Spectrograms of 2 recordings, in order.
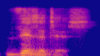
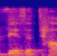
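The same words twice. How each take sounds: First: VISITORS as VIZ-i-terz, weak ending; simple ending. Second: VISITORS as viz-i-TAHZ; overdone ending. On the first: Teacher correcting church speakers, simple ending. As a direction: say visitors with an unstressed -ters. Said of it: "It's just simply visitors". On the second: Teacher showing the church error, overdone ending. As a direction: open the end of visitors into TAHZ. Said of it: "it's not visitors". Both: Shown as a demonstration.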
